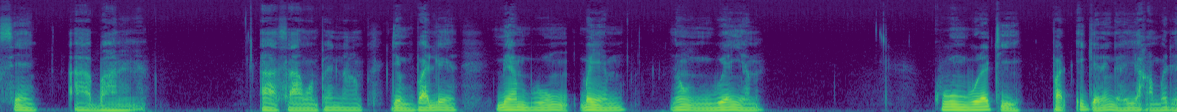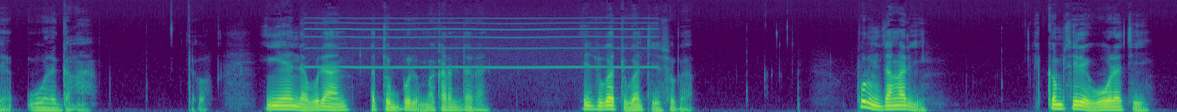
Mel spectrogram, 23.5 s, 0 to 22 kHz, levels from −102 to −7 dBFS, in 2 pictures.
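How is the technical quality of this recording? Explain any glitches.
The recording has one fault, a switching supply whistle from 14.80 to 18.35 s. A thin, high tone sits under the speech, wandering slightly between 1.85 and 1.88 kHz, roughly 25 dB below the speech. It comes from a switching power supply dropping into an audible burst mode or beating against another supply, so its pitch shifts with load. On a spectrogram it shows as a faint, slightly wavering horizontal line for those 3.5 seconds.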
